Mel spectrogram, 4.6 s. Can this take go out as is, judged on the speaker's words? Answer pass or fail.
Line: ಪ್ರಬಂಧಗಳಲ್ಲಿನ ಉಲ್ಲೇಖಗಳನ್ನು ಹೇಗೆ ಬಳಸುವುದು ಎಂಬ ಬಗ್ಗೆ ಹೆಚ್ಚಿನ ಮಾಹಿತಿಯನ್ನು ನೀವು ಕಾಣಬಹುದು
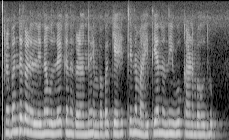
fail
